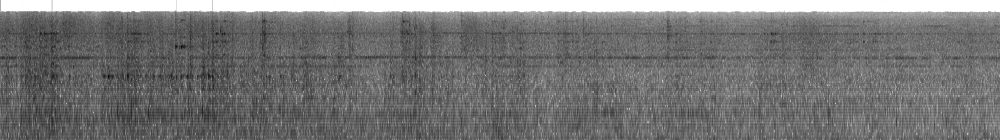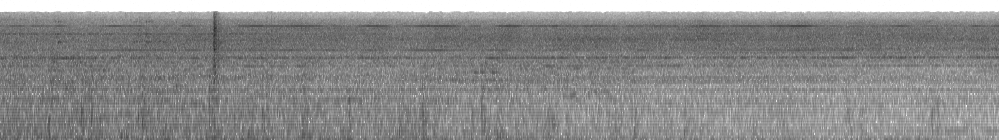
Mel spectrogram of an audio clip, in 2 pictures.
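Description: A steam-hauled train's tender, log car and wooden caboose rolling past on the rails, wheels clattering with a thin high squeal. The sound fades steadily as the train moves away, and a faint low steady tone comes in near the end.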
